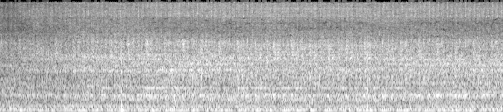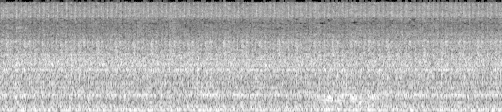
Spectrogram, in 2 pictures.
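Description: A car's engine idles steadily after an AMSOIL synthetic oil change, a constant close rumble with a broad hiss throughout, and some talk faintly mixed in.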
